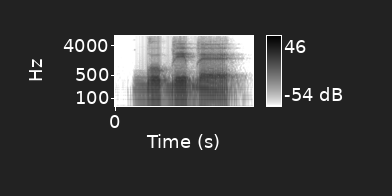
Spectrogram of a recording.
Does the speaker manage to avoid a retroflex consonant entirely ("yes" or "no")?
yes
